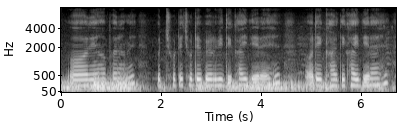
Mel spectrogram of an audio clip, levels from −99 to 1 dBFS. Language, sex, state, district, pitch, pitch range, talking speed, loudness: Hindi, male, Maharashtra, Dhule, 175 Hz, 125-180 Hz, 180 wpm, -17 LUFS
